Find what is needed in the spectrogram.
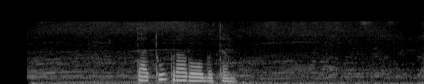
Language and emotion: Russian, neutral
